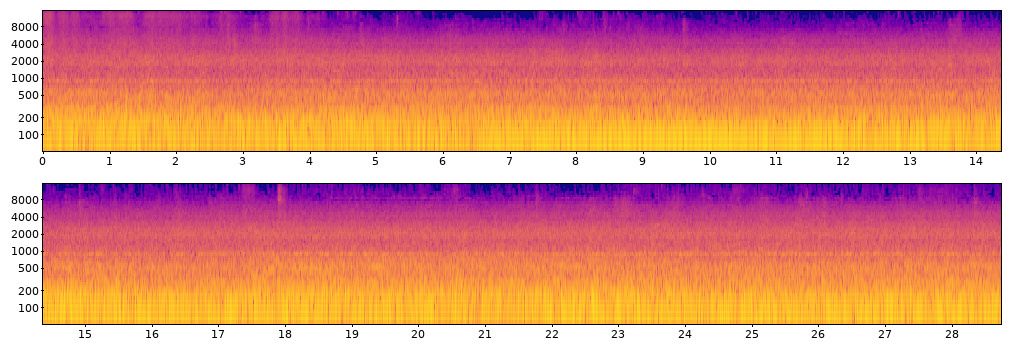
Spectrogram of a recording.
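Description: Steady low rumble of a moving passenger train heard from inside the carriage, with a faint steady whine above it.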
